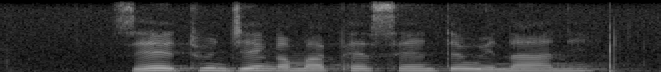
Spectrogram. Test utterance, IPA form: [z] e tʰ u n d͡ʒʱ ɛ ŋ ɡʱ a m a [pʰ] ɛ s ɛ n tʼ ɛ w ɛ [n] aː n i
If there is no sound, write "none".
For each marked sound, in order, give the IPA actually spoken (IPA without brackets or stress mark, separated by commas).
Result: z, pʰ, n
